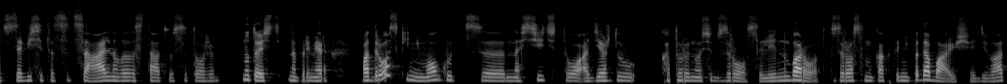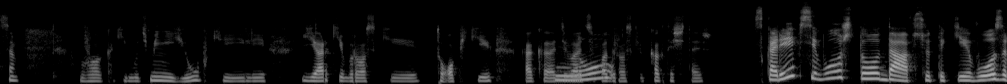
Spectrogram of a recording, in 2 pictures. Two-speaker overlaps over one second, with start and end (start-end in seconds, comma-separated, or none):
none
